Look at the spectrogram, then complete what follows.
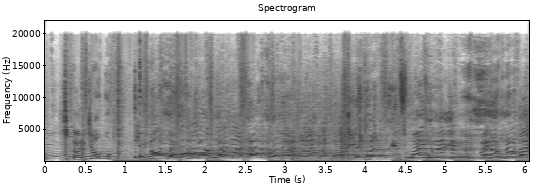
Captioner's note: the microphone falls!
